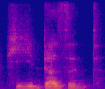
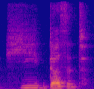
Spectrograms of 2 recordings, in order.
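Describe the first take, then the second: No difference in how they are said.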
